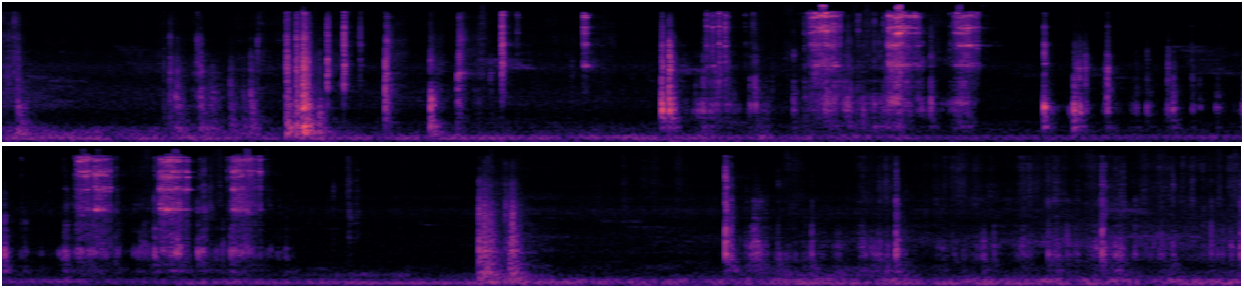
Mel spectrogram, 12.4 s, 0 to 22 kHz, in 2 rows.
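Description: A hand ratchet works on a cover under the hood of a 2004 Honda Civic Si, giving bursts of rapid clicking pawl sounds, close up, with pauses and small clunks in between.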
